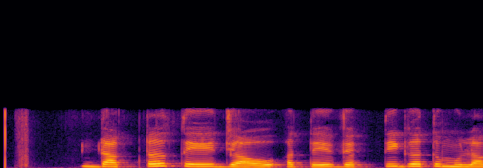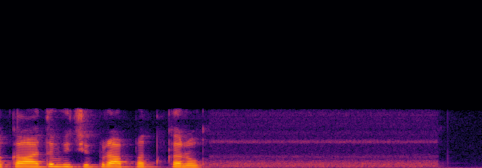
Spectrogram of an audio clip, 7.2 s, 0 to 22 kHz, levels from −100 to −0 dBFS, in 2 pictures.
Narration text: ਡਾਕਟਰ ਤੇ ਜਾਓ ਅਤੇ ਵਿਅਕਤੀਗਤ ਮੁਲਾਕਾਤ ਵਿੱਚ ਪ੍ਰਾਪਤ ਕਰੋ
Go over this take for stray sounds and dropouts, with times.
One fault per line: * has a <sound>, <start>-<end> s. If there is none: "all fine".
all fine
